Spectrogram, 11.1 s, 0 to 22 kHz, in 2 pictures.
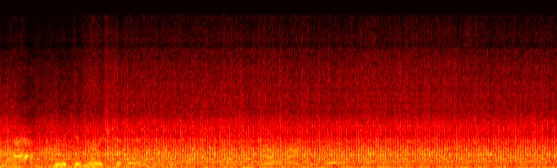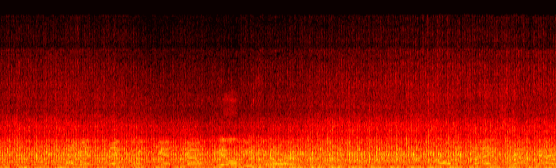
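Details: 1993 Ford F-250 7.3 IDI diesel idling after the injection pump was turned up: even, unbroken clatter over background voices and noise, no misses or stumbles; sounds better, burning a little oil.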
